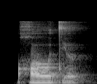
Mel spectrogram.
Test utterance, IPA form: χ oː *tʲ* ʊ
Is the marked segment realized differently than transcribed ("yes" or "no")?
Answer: no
